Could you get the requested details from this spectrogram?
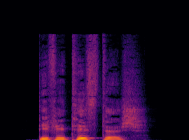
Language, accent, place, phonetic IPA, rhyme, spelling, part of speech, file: German, Germany, Berlin, [defɛˈtɪstɪʃ], -ɪstɪʃ, defätistisch, adjective, De-defätistisch.ogg
- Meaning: defeatist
